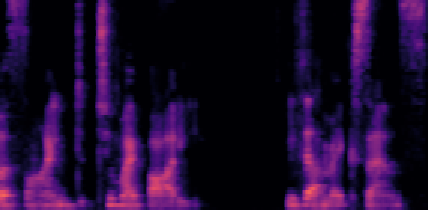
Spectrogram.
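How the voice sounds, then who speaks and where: Fairly even intonation marks a woman speaking in an Argentinian accent. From Argentina. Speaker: business coach. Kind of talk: podcast interview.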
